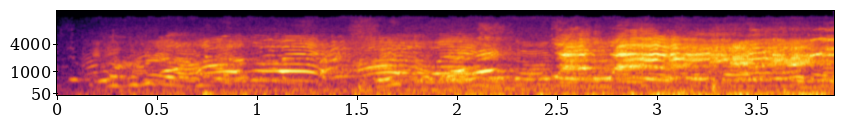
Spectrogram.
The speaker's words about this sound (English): You guys be careful, I think that's a little too fast. The family is playing in a park in the East Bay town of Pleasanton on a sunny afternoon.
